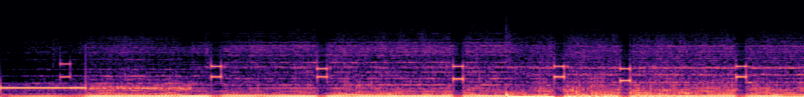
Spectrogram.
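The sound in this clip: Touch-tone beeps of a telephone number being dialed, a string of short, evenly spaced dual-tone pips sounding clearly over a low, steady rumble, with no talk.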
